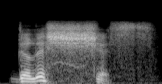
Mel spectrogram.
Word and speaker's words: delicious: Delicious. It sounds delicious. There's no s, it's a sh. Delicious.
